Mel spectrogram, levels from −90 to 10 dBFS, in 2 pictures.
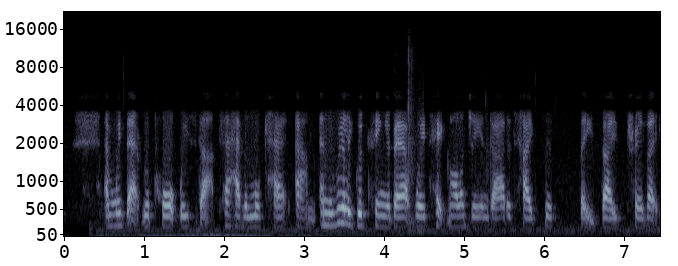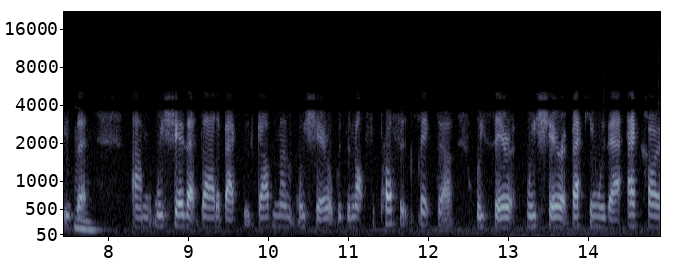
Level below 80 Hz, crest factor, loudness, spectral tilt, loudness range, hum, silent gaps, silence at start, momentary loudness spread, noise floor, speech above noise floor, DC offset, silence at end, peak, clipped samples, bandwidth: -78 dBFS; 22 dB; -35 LUFS; -5.5 dB/octave; 3 LU; none; none; 0.15 s; 11 LU; -56 dBFS; 21 dB; under 0.1%; 0 s; -14 dBFS; under 0.1%; 11.5 kHz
